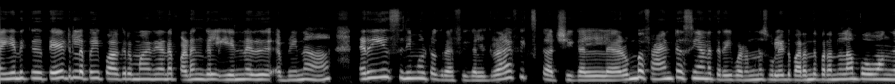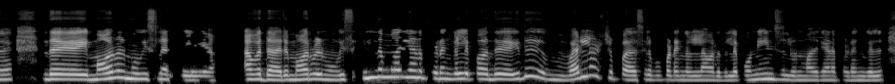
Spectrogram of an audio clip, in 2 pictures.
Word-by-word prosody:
எனக்கு 285 0 -1
தியேட்டர்ல 300 +2 +3
போய் 290 0 -1
பார்க்குற 250 0 +1
மாதிரியான 245 0 -1
படங்கள் 235 +2 0 0.2
என்னது 230 0 +2 0.2
அப்டீன்னா, 210 +4 -3 0.5
நிறைய 310 +6 +3
சினிமாட்டோகிராஃபிகள், 210 -9 -2
கிராபிக்ஸ் 300 +8 -3
காட்சிகள் 200 -2 -2 0.3
ரொம்ப 280 +6 +4
ஃபேண்டஸியான 270 +1 0
திரைப்படம்னு 215 +1 -3
சொல்லிட்டு 220 0 -1
பறந்து 220 +3 0
பறந்துலாம் 240 +2 0
போவாங்க. 235 -1 +1 0.4
இந்த 240 +1 +7 0.4
மார்வல் 285 +4 +5
மூவிஸ்லாம் 250 -2 0
இருக்கு 200 - -6
இல்லயா? 195 -1 -4 0.3
அவதார், 220 -3 +3
மார்வெல் 235 0 +2
மூவிஸ் 215 +1 -4
இந்த 325 +3 +5
மாதிரியான 330 -1 +2
படங்கள், 260 -1 +1
இப்ப 250 0 -3
அந்த 240 +2 +1 0.2
இது 380 - -1 0.4
வரலாற்று 330 - 0 0.3
சிறப்பு 215 -2 -9
படங்கள்லாம் 200 -1 -3
வருதுல்ல. 195 +1 -4
பொன்னியின் 240 +2 0
செல்வன் 200 -2 -6
மாதிரியான 200 0 -5
படங்கள். 195 0 -5
235 Hz, 135 wpm, -23 LUFS, 210-265 Hz, 0.5 s, இந்த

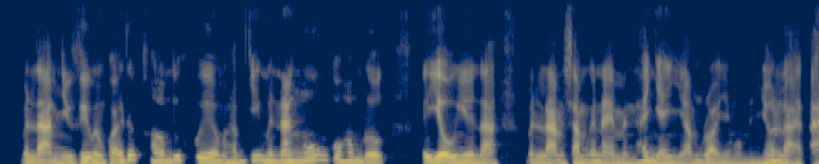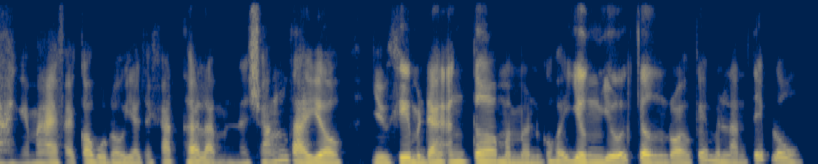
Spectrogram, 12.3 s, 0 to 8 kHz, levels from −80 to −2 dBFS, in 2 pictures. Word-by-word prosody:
Mình 140 - -3
làm 135 -1 +2
nhiều 140 +1 -2
khi 190 - +3
mình 170 -4 +1
phải 165 +3 0
thức 235 +2 -1
hôm, 195 -2 -1
thức 220 0 -2
khuya 190 -1 +2
mà 160 - -3
thậm 155 +2 -2
chí 225 - -3
mình 185 -6 0
ăn 180 +3 +2
uống 240 +4 -1
cũng 195 - -2
hông 190 -2 -1
được. 130 +2 0 0.3
Ví 205 - +1
dụ 135 -5 +6
như 160 +2 +1
là 135 -6 -2 0.2
mình 125 0 -4
làm 120 -1 +1
xong 145 +4 -3
cái 175 - -2
này, 130 -7 -2
mình 125 -1 -6
thấy 180 - 0
nhẹ 140 -6 -1
nhõm 135 +3 -5
rồi 140 -6 -2
nhưng 130 +1 -7
mà 130 - -9
mình 120 0 -8
nhớ 150 +8 -1
lại, 130 -9 -2
à, 120 - -3
ngày 115 0 -12
mai 140 +2 +1
phải 135 0 -6
có 180 +4 +1
bộ 145 -5 -1
đồ 120 -2 -3
giao 135 +2 -2
cho 150 - -13
khách, 175 +1 -3
thế 170 +1 +3
là 180 -4 0
mình 115 +1 -14
lại 120 +1 -10
xoắn 170 - -2
tay 160 -2 +5
vô. 155 -1 +6 0.2
Nhiều 135 -1 -1
khi 190 +4 +6
mình 150 -3 +1
đang 165 +3 +5
ăn 180 0 +1
cơm 185 -1 +4
mà 145 - +1
mình 140 0 -3
cũng 185 - -4
phải 180 - +1
dừng 165 -4 +4
giữa 150 +2 +5
chừng 165 -5 +3
rồi 150 -1 +1
cái 205 - -2
mình 185 -6 -2
làm 150 -2 -6
tiếp - - -2
luôn. 180 -5 -2
155 Hz, 360 wpm, -23 LUFS, 135-180 Hz, 0.3 s, dụ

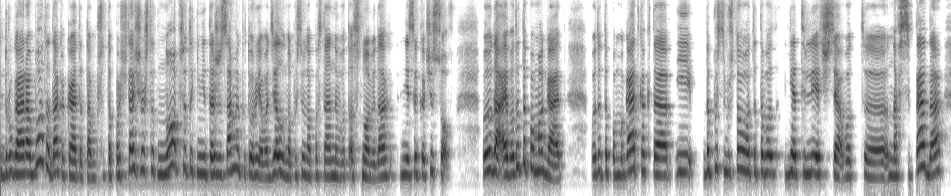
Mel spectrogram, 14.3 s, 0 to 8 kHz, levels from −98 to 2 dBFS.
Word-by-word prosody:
другая 230 +1 +4
работа 295 +8 +2
да 245 0 +2
какая-то 210 -4 +1
там 180 -1 -5
что-то 205 +2 -6
почитать 225 +7 -1
еще 285 0 -3
что-то, 275 -4 -6
но 320 +10 +2
всё-таки 285 -7 -6
не 235 - 0
та 225 0 +2
же 230 - -2
самая, 260 +6 0
которую 230 -2 -1
я 185 - +1
вот 190 +1 -3
делала 240 +2 +5
допустим 210 +3 -5
на 200 - -2
постоянной 205 0 -3
вот 190 0 -11
основе, 195 -2 -2
да, 200 +2 +1
вот 210 0 -13
несколько 220 +1 -1
часов. - - -4 0.4
Ну 265 +3 +5
да. 270 - +5
И 225 - +7
вот 230 +5 +2
это 345 +3 0
помогает. 240 - +1 0.4
Вот 225 +3 -3
это 250 0 -2
помогает 245 +6 +1
как-то 220 -4 +2
и, 255 0 -5
допустим, 275 +1 -2
что 280 +4 -1
вот 260 0 -1
это 250 -1 -2
вот 240 0 +1
не 230 +3 -1
отвлечься 235 -1 +2
вот, 205 0 -6
э, 190 -2 0
навсегда, 215 +7 +2
да. 245 +3 +1
230 Hz, 210 wpm, -24 LUFS, 210-255 Hz, 0.4 s, И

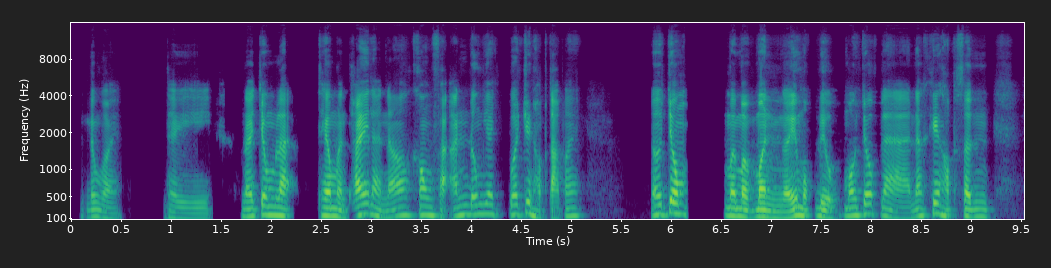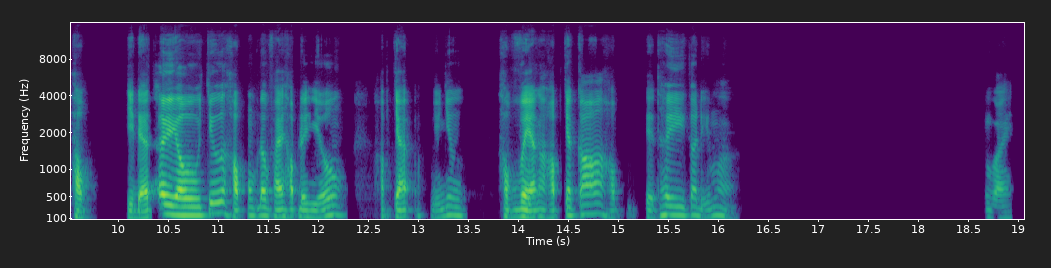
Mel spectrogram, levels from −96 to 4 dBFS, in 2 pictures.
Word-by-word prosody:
Đúng 130 +1 -3
vậy, 100 -4 -6 0.5
thì 100 -3 -8 0.3
nói 135 0 +2
chung 160 +3 +1
là 145 -3 +2 0.2
theo 145 -1 +5
mình 125 -5 0
thấy 165 +5 +5
là 155 -3 0
nó 145 +7 -2
không 160 0 0
phản - - -2
ánh 160 +4 -2
đúng 170 +1 -2
với 180 -1 -2
quá 175 0 -1
trình 200 - +1
học - - -7
tập 105 -1 0
á, 145 +1 -4 0.7
nói 170 - +1
chung 195 -2 +7 0.4
mình 145 -1 +3
mà 130 -2 +5
mình 120 -2 +4
nghĩ 110 +7 +5
một 155 0 0
điều 120 -6 -1
mấu 150 +2 +1
chốt 180 0 +2
là 110 -8 -1
nó 140 +6 -2
khiến 190 +2 +3
học 145 - -3
sinh 135 -1 0 0.4
học - - -3 0.3
chỉ - - -2
để - - +4
thi 180 -1 +8
thôi 155 -1 +6
chứ 195 +3 0
học 125 -4 +1
đâu 150 0 +2
phải 130 -2 +1
học 130 - -4
để 125 - -1
hiểu, 150 +7 -4 0.3
học - - -13
chệch, 125 0 +2 0.2
kiểu 120 +1 -13
như 155 0 -7 0.3
học 130 - -5
vẹt, 125 -2 +6
học 120 -2 -5
cho 155 - 0
có, 180 +2 +1
học 120 -8 -12 0.2
để 120 - -8
thi 160 0 -3
có 160 - -4
điểm 145 +1 -12
à. 150 - -9 2.6
Đúng 125 - -17
vậy. 110 0 -10
145 Hz, 205 wpm, -23 LUFS, 125-160 Hz, 2.6 s, thi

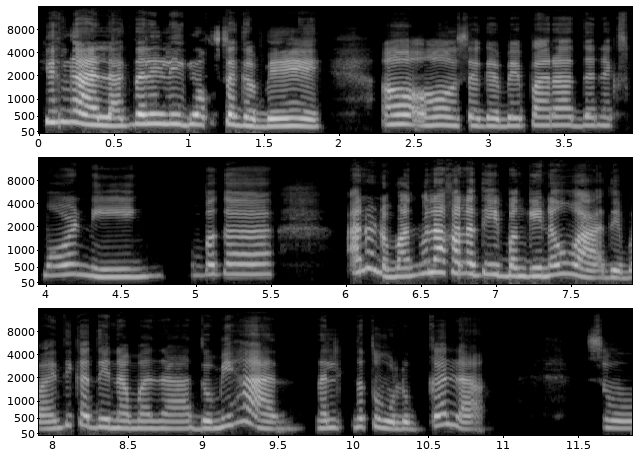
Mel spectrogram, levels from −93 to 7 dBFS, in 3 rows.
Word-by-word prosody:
'yon 330 +1 +3
nga 275 -4 +9
lang 230 -2 +3
naliligo 275 -1 +5
ako - - -22
sa 275 - +4
gabi, 215 0 +4 0.5
oo 245 -3 +2
sa 225 -1 -5
gabi 220 +1 -1
para 240 +1 -2
the 240 - -5
next 235 +3 -13
morning 245 -4 -4 0.2
kumbaga 295 +1 -2 0.5
ano - - +1
naman 235 +2 0
wala 345 +3 +5
ka 335 -2 +2
na 310 - +4
di 290 -3 -3
ibang 250 -1 -1
ginawa 245 -5 0
di 205 - -1
ba 195 +1 -5
hindi 255 +8 -9
ka 285 - +1
din 240 -4 -3
naman 210 0 -5
nadumihan 210 - -2 0.2
na 215 - -4 0.2
natulog 200 -7 -5
ka 285 +8 -2
lang. 290 - -5 0.7
So, 470 - -12
245 Hz, 175 wpm, -23 LUFS, 220-280 Hz, 0.7 s, nga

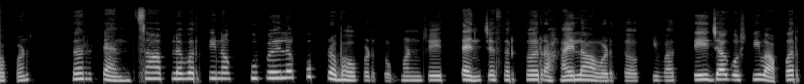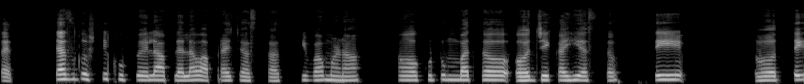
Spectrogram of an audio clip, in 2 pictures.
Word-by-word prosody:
आपण, 185 +3 -3 0.5
तर 260 +1 +3
त्यांचा 185 +4 0
आपल्यावरती 270 +1 0
ना 270 -1 0 0.2
खूप 280 0 -2
वेळेला 295 +1 +5
खूप 365 -1 -2
प्रभाव 215 -7 +4
पडतो, 175 -4 -9
म्हणजे 195 +1 -1
त्यांच्यासारखं 205 +2 +1
राहायला 200 +2 +3
आवडतं 175 -2 -1 0.2
किंवा 185 -2 -6
ते 220 +5 +2
ज्या 230 +2 +5
गोष्टी 215 +1 -1
वापरत 215 +3 +2
आहेत, 170 - -2 0.4
त्याच 235 0 +6
गोष्टी 245 +1 -1
खूप 220 -4 -6
वेळेला 205 0 +2
आपल्याला 195 -1 0
वापरायच्या 185 -1 -2
असतात 175 -1 -5 0.2
किंवा 200 0 -2
म्हणा 195 -2 0 0.4
अ, 200 0 +1
कुटुंबाचं 205 -1 +2
अ, 185 0 +6
जे 200 - +5
काही 195 +1 +3
असतं, 190 -1 -3 0.4
ते 220 +1 +5 0.8
अ, 190 +1 +3 0.2
ते 210 - +5
205 Hz, 140 wpm, -23 LUFS, 190-220 Hz, 0.8 s, त्याच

